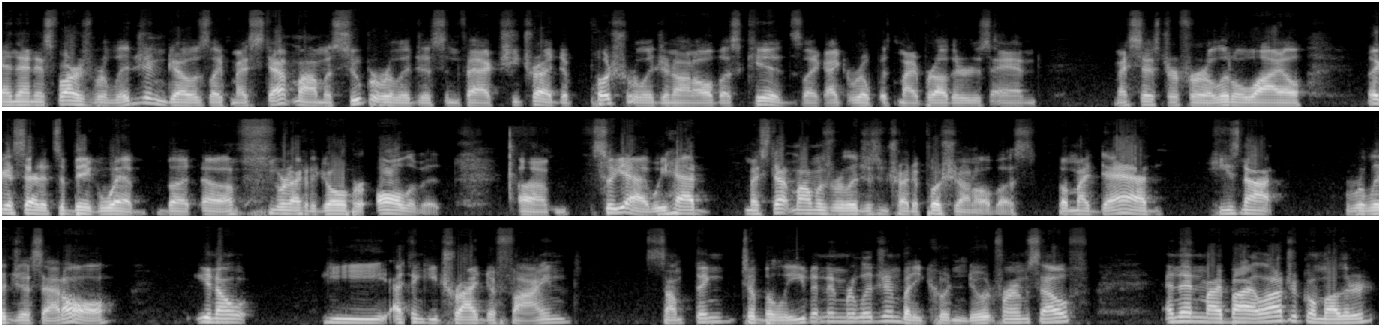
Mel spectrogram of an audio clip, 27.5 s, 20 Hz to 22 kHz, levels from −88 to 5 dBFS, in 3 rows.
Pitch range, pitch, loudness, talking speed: 100-130 Hz, 115 Hz, -16 LUFS, 240 wpm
